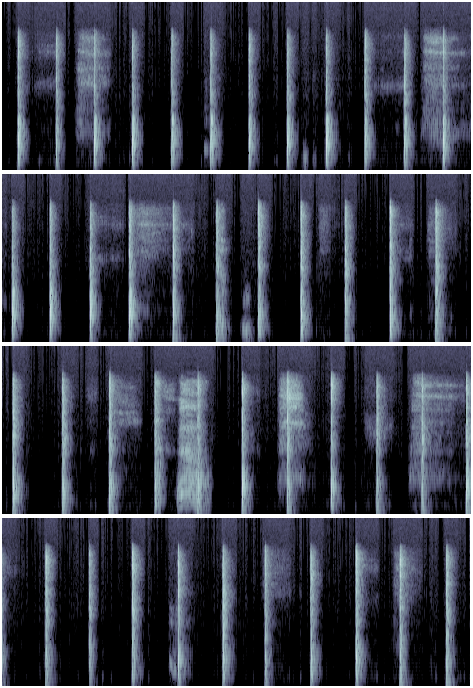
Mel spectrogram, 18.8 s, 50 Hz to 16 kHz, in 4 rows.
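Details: Steady hollow thumps at about two per second with occasional faint breathing; lower-lobe chest percussion airway clearance in a cystic fibrosis patient who has been coughing up blood for 2–3 days.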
